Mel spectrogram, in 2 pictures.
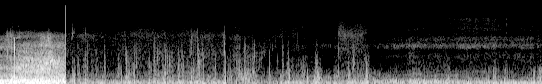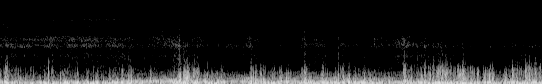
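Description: A boat's hull slaps and splashes through choppy waves.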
